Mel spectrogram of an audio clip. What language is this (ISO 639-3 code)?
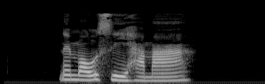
yue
